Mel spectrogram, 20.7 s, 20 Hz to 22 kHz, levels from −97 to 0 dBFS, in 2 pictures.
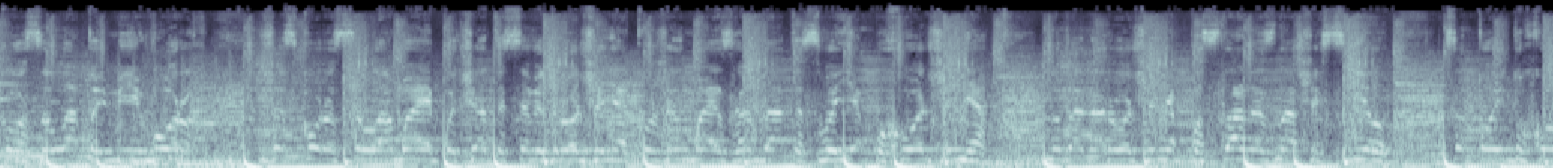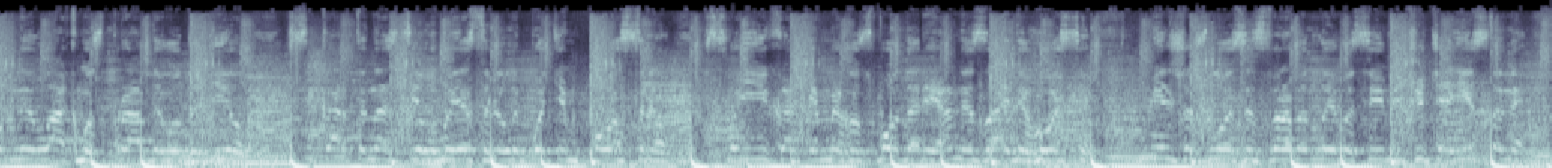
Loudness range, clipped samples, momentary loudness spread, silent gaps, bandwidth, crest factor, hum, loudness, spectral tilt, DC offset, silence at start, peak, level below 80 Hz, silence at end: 0 LU; under 0.1%; 2 LU; none; 18 kHz; 10 dB; none; -11 LUFS; -4.5 dB/octave; under 0.1%; 0 s; 0 dBFS; -14 dBFS; 0 s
